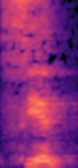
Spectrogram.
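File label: "cien", Spanish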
